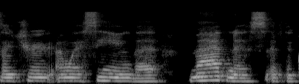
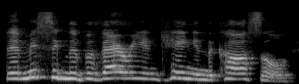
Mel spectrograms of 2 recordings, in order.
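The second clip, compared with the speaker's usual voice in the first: mock jeer; 8 semitones higher than usual. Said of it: "So I said the other day".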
